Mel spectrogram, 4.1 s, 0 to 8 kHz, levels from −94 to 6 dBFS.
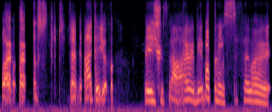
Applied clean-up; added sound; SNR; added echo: neural diffusion model UNIVERSE++.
